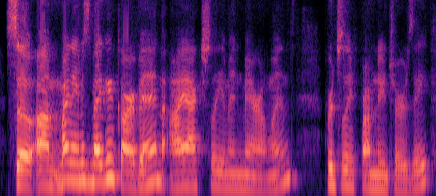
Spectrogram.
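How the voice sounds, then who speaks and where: A woman, a research director, introducing herself on a video call in a brisk, businesslike way. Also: on the low side, vocal fry.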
